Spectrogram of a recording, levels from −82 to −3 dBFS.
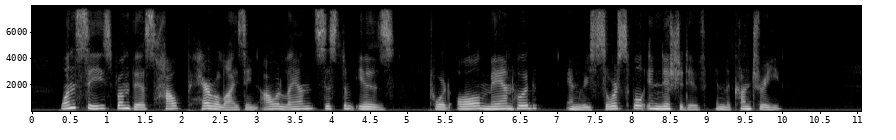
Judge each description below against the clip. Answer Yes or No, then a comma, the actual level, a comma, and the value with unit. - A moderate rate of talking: No, slow, 105 wpm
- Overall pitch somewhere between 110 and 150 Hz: No, medium, 185 Hz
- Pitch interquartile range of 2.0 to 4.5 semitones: Yes, average, 3.6 semitones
